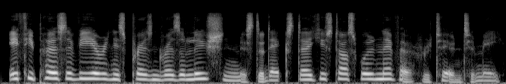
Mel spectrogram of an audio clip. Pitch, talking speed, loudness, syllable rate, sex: 215 Hz, 180 wpm, -17 LUFS, 5.6 syllables/s, female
